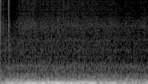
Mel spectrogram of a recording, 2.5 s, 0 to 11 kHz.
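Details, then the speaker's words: 2016 Volvo XC90 driving over bumps at low speed after replacing driver-side outer and inner tie rods that caused a front clunk around 25-30 mph; only tire and road rumble, no clunk. Alignment still pending. "I don't hear any more clunking noise all you can hear is the road noise the tire on the road but that's why as for the clonking I think it's gone"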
